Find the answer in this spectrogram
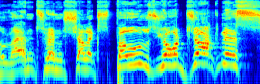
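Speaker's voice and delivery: very high, loud, shrieking scream. Narrating a game scene, the player's father's voice screams out at them, screaming. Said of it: "you hear your dad's voice scream out at you".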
